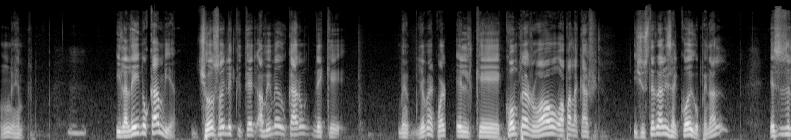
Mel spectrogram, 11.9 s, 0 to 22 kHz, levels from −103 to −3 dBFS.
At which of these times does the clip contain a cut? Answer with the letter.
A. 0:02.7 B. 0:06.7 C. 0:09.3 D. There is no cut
B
